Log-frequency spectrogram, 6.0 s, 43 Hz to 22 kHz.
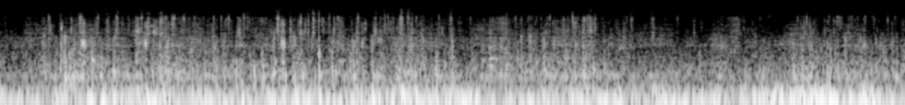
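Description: Mountain bike, a Whyte S150 full-suspension bike, descending rocky singletrack: tyres crunching over stones and the bike rattling, with a steady run of small clicks and knocks over a heavy wind rumble on the microphone.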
